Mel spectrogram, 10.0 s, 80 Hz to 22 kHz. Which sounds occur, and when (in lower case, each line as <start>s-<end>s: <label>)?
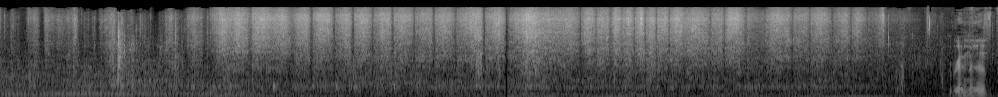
0.0s-9.9s: mechanisms
1.6s-9.2s: sanding
6.7s-6.8s: tap
8.8s-8.9s: tick
9.2s-9.3s: generic impact sounds
9.5s-9.9s: man speaking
